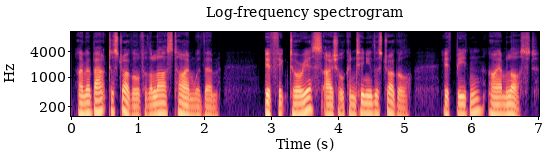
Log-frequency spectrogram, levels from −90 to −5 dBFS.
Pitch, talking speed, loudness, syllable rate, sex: 115 Hz, 195 wpm, -17 LUFS, 5.4 syllables/s, male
